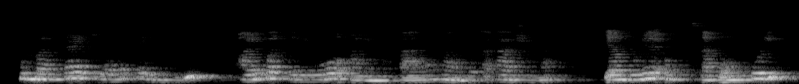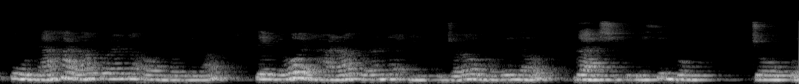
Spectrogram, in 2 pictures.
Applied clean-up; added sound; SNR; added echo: none; none; none; reverberation time 0.6 s.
